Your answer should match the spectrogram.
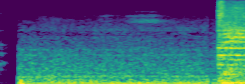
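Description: Steady low rumble of a city bus's engine and running noise, heard from inside the passenger cabin. It starts a moment in, after a short silence.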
